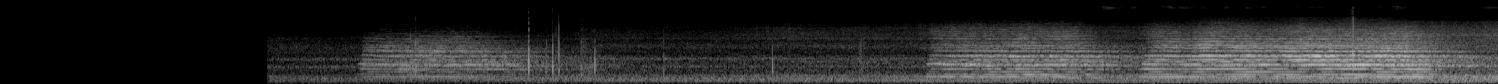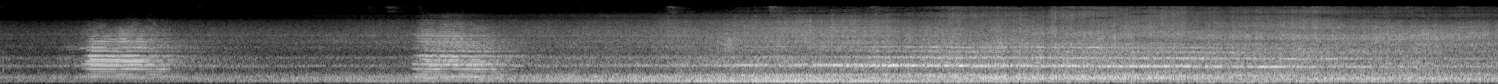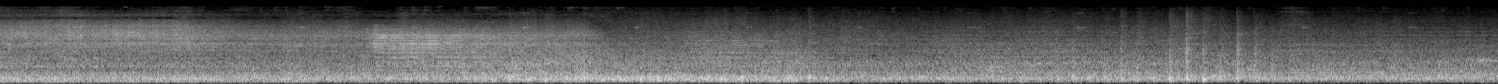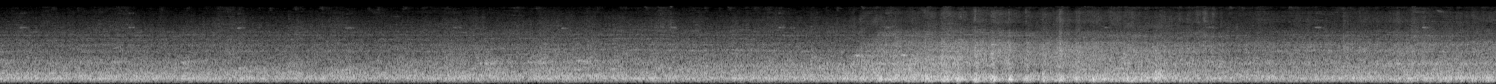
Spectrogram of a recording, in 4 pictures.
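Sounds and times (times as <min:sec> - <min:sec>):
locomotive horn: 0:03.6 - 0:05.8, 0:09.3 - 0:15.0, 0:15.7 - 0:16.9, 0:19.1 - 0:20.3, 0:21.4 - 0:30.4
train wheels clattering on rails: 0:18.6 - 0:59.9.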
